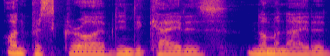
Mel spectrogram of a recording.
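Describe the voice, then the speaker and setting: A man talks with fairly high pitch in a somewhat breathy voice. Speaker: council staff presenter. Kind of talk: formal report presentation. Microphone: microphone moved close.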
